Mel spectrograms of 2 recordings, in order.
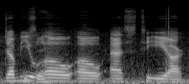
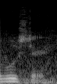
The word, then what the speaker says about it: Worcester: worcestor that's Worcester no I think it's pronounced Wooster and that's how it's spelled that's why that's you that is that is Worcester that is a Wooster which one is it it's no that could be woosh shirt too no that's not it that is not even close that is warchester no it's it's like Wooster that's how it's pronounced at least I believe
